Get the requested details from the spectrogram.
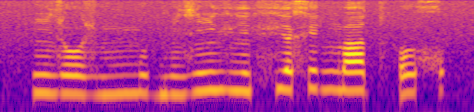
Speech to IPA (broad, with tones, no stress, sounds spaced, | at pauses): ĩ˨˩ z o˨˩ z mː u˨˩ b ĩ˨˩ z ĩ˧ vʲ ɛ̃˧ fʲ a˧ x e˧ ŋ͡m a˧ t͡sʼ o˧ x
